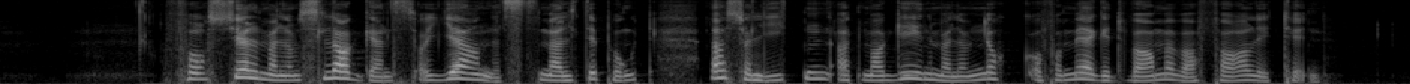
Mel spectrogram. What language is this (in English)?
Norwegian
